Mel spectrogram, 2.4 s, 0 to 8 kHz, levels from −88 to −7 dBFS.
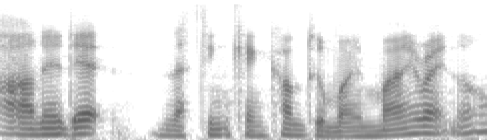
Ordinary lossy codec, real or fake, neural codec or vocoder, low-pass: none; fake; codec, 16 kHz, about 1 kbps, DyCAST, with the encoder's durations; 7.2 kHz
